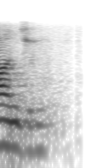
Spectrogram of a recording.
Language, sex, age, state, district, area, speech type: Dogri, male, 30-45, Jammu and Kashmir, Reasi, urban, conversation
